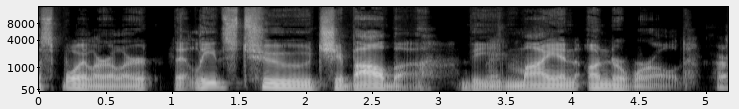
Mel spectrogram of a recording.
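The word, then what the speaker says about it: Xibalba: There is a portal within Sleepy Hollows and maybe bit of a spoiler alert that leads to Chibala, the Mayan underworld.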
